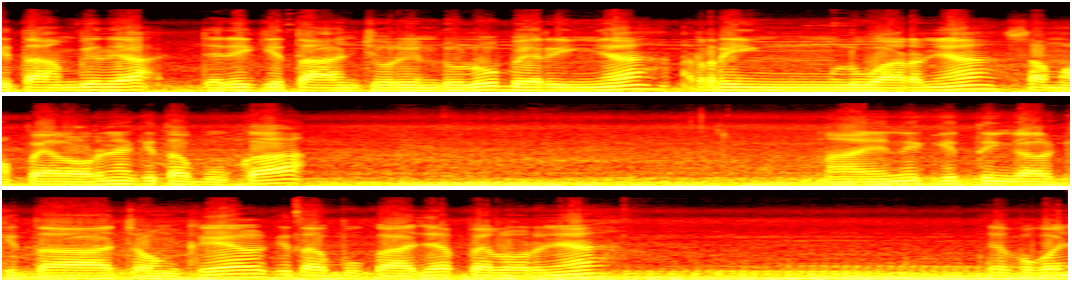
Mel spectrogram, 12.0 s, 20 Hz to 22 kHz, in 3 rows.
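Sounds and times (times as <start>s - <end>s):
engine rumble: 0.0s - 12.0s.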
